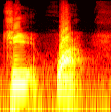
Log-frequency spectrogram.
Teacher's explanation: So they're both fourth tone here.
